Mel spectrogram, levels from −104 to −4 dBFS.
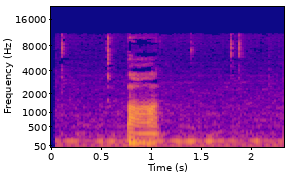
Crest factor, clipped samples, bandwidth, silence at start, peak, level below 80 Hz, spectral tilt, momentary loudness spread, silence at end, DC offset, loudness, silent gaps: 26 dB; under 0.1%; 11.5 kHz; 0.05 s; -8 dBFS; -52 dBFS; -6 dB/octave; 20 LU; 0 s; under 0.1%; -32 LUFS; none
